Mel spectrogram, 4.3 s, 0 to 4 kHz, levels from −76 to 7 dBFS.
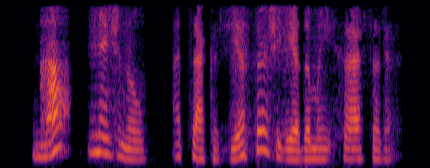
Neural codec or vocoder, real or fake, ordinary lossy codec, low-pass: codec, 16 kHz in and 24 kHz out, 0.4 kbps, LongCat-Audio-Codec, fine tuned four codebook decoder; fake; AAC, 16 kbps; 3.6 kHz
